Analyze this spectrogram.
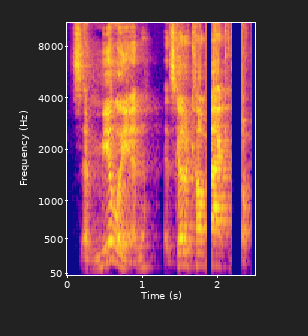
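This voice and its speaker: A man calls live American football play-by-play, chatting conversationally and thinking out loud between plays. His voice is a little high, pushed, and bright, with big pitch swings at a normal speed. The recording sounds roomy and echoey.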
